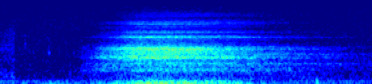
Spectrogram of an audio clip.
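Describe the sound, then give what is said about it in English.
A single deep breath is drawn in through the nose during a relaxation exercise: a soft, airy inhale that swells over about a second and then tapers away, alone and fairly quiet. “Take in a deep breath through your nose.”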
